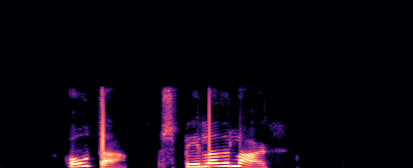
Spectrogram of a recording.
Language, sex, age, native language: Icelandic, female, 30-39, Icelandic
